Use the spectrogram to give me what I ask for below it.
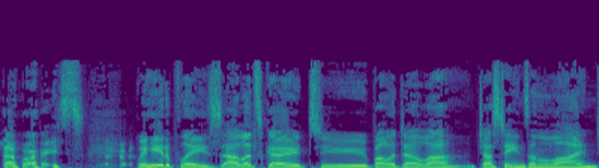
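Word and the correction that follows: Bulahdelah: Did I pronounce it correctly, Justine? – No. – Oh, you tell me. Where are you from? – Bulladella. – Bulladella. There you go.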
